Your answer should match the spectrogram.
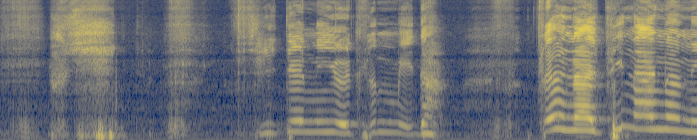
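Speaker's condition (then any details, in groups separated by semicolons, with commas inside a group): Brain lesion disability grade 1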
